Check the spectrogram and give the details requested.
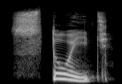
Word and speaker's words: стоить: Стоить. Я стою. Ты стоишь. Он стоит. Мы стоим. Вы стоите. Они стоят. In this verb, I will pronounce O clearly because O is stressed.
